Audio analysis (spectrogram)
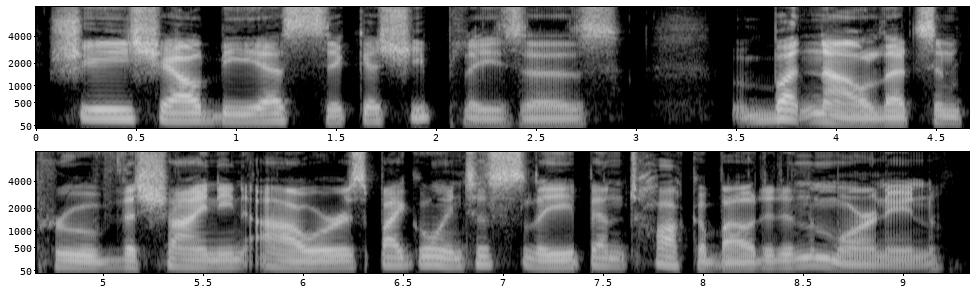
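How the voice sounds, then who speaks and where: A man narrating plays a doting husband and doctor who is sure he knows best. He coaxes and condescends in a smooth, clear voice with swooping intonation. It is storybook dialogue, recorded dry. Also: mid-range voice, expressive, slow pace, no room sound. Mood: indulgent, coaxing. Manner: coaxing, condescending. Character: doting, patronizing husband, a self-assured doctor. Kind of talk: audiobook character dialogue.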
